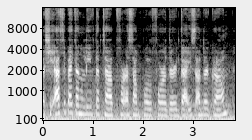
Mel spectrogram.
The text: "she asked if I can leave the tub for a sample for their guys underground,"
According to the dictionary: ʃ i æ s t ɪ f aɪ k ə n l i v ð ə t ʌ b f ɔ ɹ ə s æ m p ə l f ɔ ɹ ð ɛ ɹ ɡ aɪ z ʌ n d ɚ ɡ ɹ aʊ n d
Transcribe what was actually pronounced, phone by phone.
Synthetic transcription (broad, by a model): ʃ i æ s ɪ f aɪ k ə n l i v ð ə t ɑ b f ɔ ɹ ə s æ m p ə l f ɔ ɹ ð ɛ ɹ ɡ aɪ s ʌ n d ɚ ɡ ɹ aʊ n d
